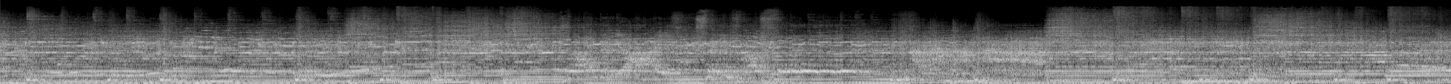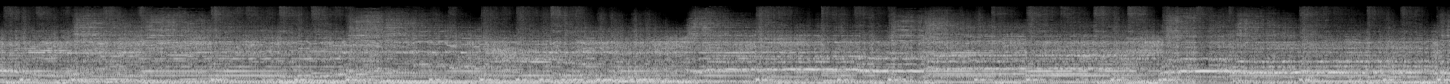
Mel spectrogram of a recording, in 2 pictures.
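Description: Live rock band playing loud through a PA: electric guitar, drum kit, keyboards and bass guitar, with a male singer's voice over them.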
